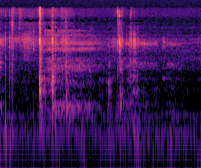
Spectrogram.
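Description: A few faint, sharp clicks spread through a quiet stretch: small handling sounds of fingers on a sewing machine's needle and presser-foot area.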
